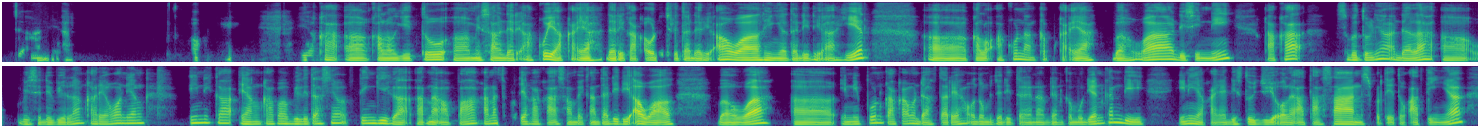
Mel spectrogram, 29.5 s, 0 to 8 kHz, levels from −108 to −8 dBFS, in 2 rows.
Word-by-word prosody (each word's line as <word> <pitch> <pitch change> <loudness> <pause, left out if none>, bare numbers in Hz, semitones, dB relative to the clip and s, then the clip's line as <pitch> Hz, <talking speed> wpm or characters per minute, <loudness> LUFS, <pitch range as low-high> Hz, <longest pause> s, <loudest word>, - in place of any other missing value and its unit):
Jangan 100 0 -8 0.2
ya. 110 - -11 1.2
Oke. - - -13 0.7
Iya 110 0 -7
Kak, 115 -2 -3
e - - -1 0.2
kalau 100 0 +1
gitu 115 +6 +1
e 100 - -3 0.2
misal 100 0 +1
dari 95 0 0
aku 105 +9 -1
ya 95 - +4
Kak - - -4
ya, 100 +3 +2
dari 95 -4 +2
Kakak - - -1
udah - - +1
cerita 90 - -2
dari 95 +2 0
awal 110 -4 +6
hingga 100 -4 +2
tadi 95 +1 -1
di - - -2
akhir, 110 - +3 0.6
eee, 95 0 +2
kalau 95 -1 +1
aku 105 +9 -4
nangkep 120 -7 -3
Kak - - -5
ya 95 +4 +1 0.2
bahwa 130 +8 +4
di 100 - +1
sini 100 - 0 0.3
Kakak - - +1 0.3
sebetulnya 115 +8 -1
adalah 105 +7 +1
e 100 - -3 0.5
bisa 105 0 -4
dibilang 100 +8 -2
karyawan 115 +5 -1
yang 145 +1 0 0.5
ini 170 +2 0
Kak, 150 -3 -2
yang 110 -1 0
kapabilitasnya 120 +4 -2
tinggi 140 -1 +1
Kak. 100 -4 -1
Karena 100 -1 0
apa? 135 +8 -2
Karena 125 +4 0
seperti 110 - -4
yang 110 - -6
Kakak 100 -2 -3
sampaikan 100 0 -3
tadi 110 +1 -1
di 115 - +3
awal, 95 -4 +6 0.5
bahwa, 95 - +6 0.2
eee, 95 -2 0
ini 105 +1 -1
pun 160 +7 -1
Kakak 120 +3 -2
mendaftar 100 -1 -2
ya 105 +4 0
untuk 105 -2 -2
menjadi 95 -1 -3
trainer 95 0 -4
dan 95 -1 -5
kemudian 95 +7 -1
kan 185 +4 0
di 105 -5 +1 0.4
ini 120 +1 +1
ya - - -2
Kak - - -4
ya, - - -2
disetujui 100 -1 -1
oleh 95 +1 +1
atasan 100 +3 +2
seperti - - -6
itu. - - -6
Artinya, 95 - +1
105 Hz, 165 wpm, -23 LUFS, 95-120 Hz, 1.2 s, awal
